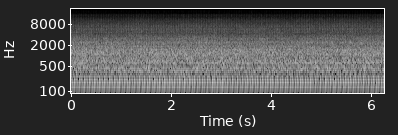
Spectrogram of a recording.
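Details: WEN TF1450X 14500W tri-fuel generator, repaired after it ran 20 seconds then died losing spark: steady, even engine drone and constant hum, no surging or dying; holds speed smoothly, display shows 232 volts.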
